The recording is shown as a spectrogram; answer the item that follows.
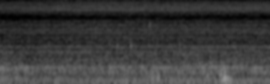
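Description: Cold water from a kitchen tap running into a metal pan holding dry joint compound powder, a steady quiet splashing flow, with a couple of faint light knocks in the second half.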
